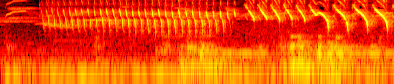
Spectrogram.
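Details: Canary lure song meant to set off other canaries: a soft start building into a fast, buzzy, pulsing trill that grows louder, then ends with loud, sharply falling swept notes.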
